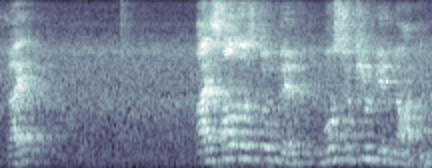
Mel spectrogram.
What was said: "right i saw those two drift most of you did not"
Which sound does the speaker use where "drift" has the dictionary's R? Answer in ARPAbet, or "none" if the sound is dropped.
none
